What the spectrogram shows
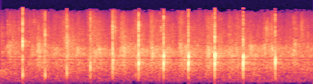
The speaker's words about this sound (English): Please join me in giving all five teams another round of applause.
